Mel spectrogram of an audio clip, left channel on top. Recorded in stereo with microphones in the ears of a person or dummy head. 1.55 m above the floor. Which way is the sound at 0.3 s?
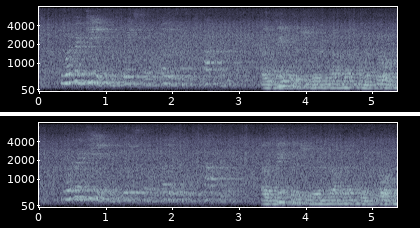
55° left (ahead or behind).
